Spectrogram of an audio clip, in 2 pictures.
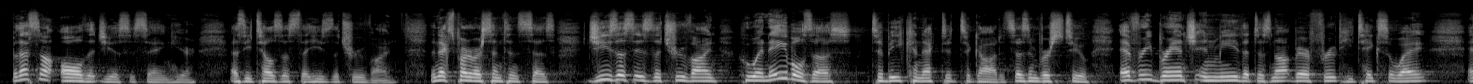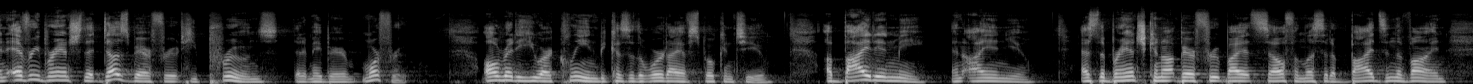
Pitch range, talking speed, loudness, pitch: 130-170 Hz, 210 wpm, -22 LUFS, 150 Hz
